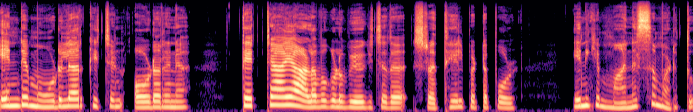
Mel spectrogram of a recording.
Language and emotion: Malayalam, sad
